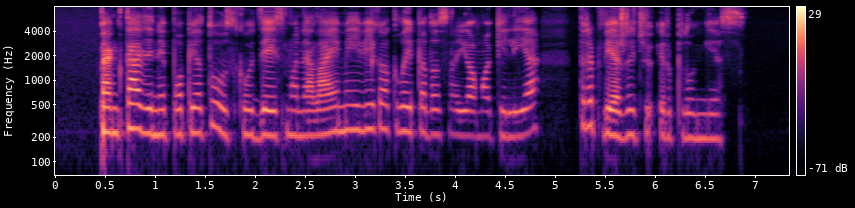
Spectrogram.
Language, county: Lithuanian, Klaipėda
